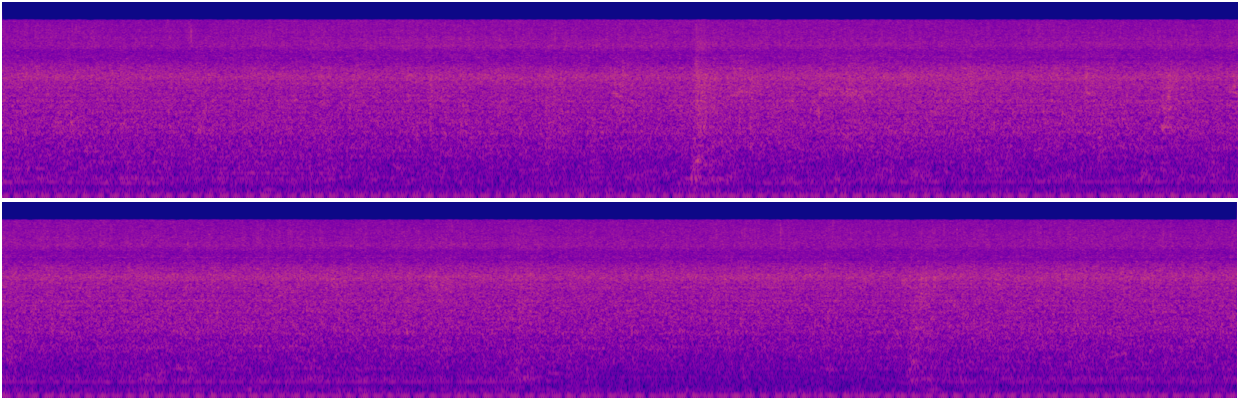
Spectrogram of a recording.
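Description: Steady hiss of background noise with a faint low hum, and a single faint knock about five seconds in.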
